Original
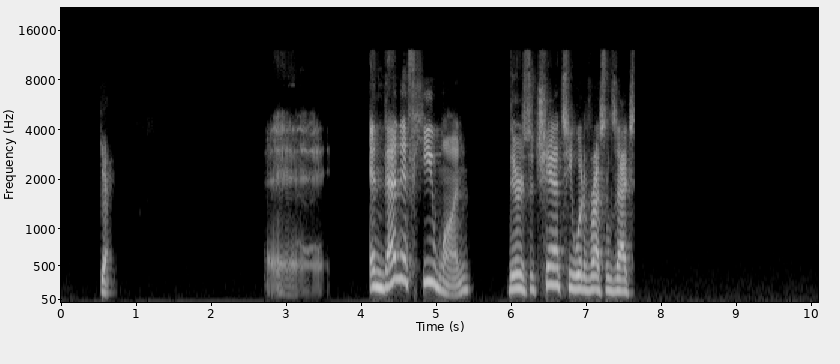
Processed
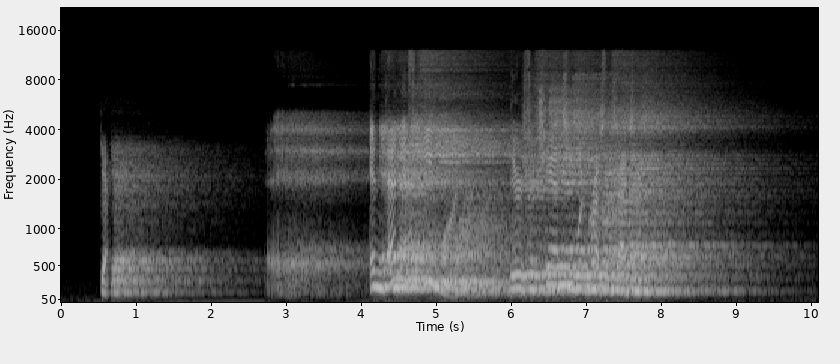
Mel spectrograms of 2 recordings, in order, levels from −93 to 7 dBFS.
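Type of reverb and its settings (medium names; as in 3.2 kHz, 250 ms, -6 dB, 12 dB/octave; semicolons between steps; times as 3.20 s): plate-style reverb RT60 3.2 s, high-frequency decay 1×, pre-delay 115 ms, DRR -3 dB; trim -5.5 dB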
